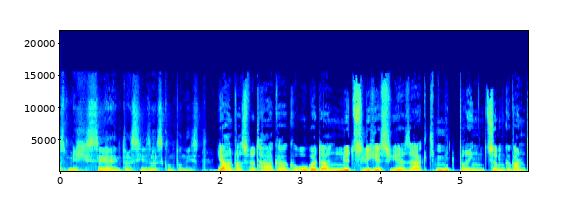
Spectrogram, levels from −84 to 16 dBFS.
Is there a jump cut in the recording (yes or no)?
no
